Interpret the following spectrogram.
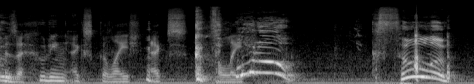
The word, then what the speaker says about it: Cthulhu: Lovecraft recommended that Cthulhu be pronounced Kuth, followed by Ulu. Ulu! There's a hooting exhalation. Ulu! Cthulhu! Cthulhu!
